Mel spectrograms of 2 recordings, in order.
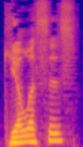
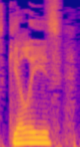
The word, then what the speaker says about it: Gilles: You've got Gillis's, and I understand it's, you know, a lot of pronounce, it's spelled G-I-L-L-E-S. And a lot of people pronounce it as Gillies. That's not right. It's Gillis is how you actually pronounce it.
